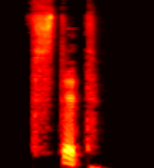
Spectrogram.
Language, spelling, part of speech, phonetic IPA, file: Polish, wstyd, noun, [fstɨt], Pl-wstyd.ogg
